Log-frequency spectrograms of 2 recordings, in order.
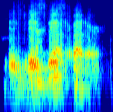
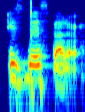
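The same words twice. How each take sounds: First: The voice sounds distorted and robotic. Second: The voice sounds clean and natural. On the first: The speaker calls it wrong. "You sound like a robot" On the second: The speaker calls it right.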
